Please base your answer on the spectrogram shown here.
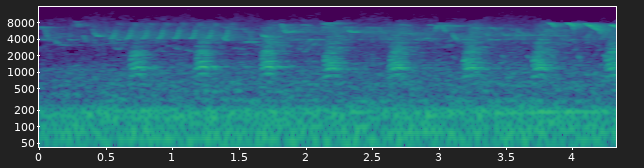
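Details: Egyptian goose mating call, recorded in 2018 in the Wittlicher Senke: a hoarse honk repeated about every half second over steady low rumbling background noise, with high thin chirps from small birds above.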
